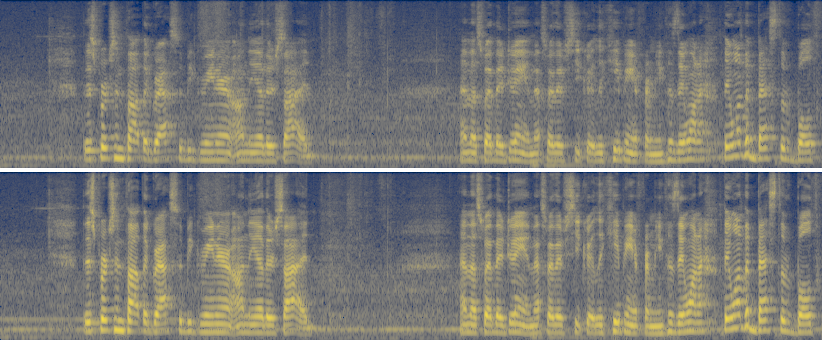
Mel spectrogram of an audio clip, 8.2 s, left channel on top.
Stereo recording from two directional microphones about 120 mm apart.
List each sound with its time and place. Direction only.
0.9 s speech: 40° right (ahead or behind)
4.6 s speech: 40° right (ahead or behind)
